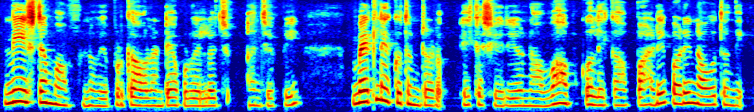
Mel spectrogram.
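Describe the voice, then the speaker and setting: Mellow-voiced woman telling a story. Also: medium pitch, fast talker, no room sound, studio quality. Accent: Telugu. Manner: reads all characters, rising louder for quoted lines. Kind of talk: audio story narration with voiced dialogue.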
